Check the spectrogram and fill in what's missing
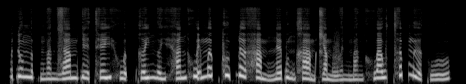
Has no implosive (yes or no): no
